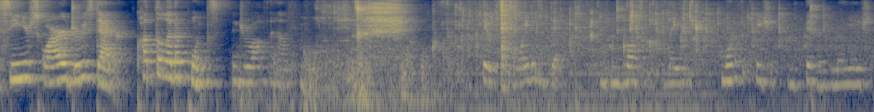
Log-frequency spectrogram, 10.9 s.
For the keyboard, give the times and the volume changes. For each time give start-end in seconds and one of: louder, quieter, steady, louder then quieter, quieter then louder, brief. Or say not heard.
4.2-10.4 quieter.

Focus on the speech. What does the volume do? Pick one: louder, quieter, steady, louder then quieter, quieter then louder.
quieter.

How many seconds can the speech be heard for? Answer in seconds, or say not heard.
9 s.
